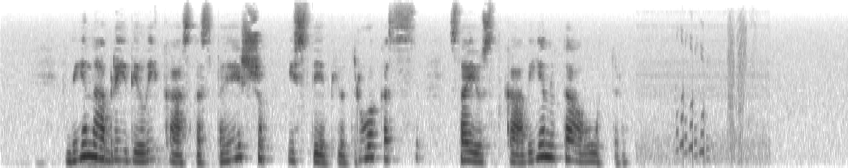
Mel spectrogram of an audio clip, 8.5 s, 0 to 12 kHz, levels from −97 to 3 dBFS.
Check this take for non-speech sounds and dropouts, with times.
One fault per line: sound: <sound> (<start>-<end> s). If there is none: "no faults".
sound: chirp (6.7-7.6 s)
